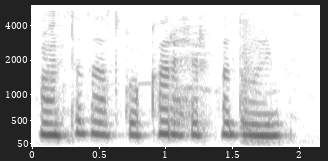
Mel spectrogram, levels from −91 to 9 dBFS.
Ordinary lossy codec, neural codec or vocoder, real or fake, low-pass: MP3, 24 kbps; none; real; 5.4 kHz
